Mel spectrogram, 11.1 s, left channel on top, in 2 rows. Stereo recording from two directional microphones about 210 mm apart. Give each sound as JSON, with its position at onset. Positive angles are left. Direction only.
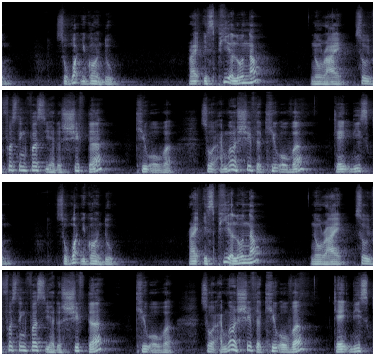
{"t": 0.8, "sound": "speech", "side_deg": -40}
{"t": 2.7, "sound": "speech", "side_deg": -40}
